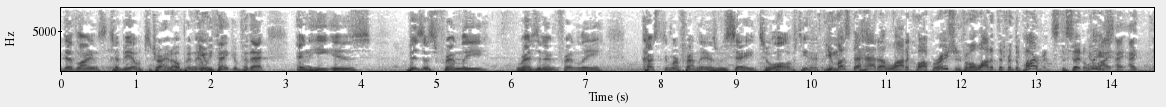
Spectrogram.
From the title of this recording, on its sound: LIVE from Cedar Market in Teaneck, NJ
